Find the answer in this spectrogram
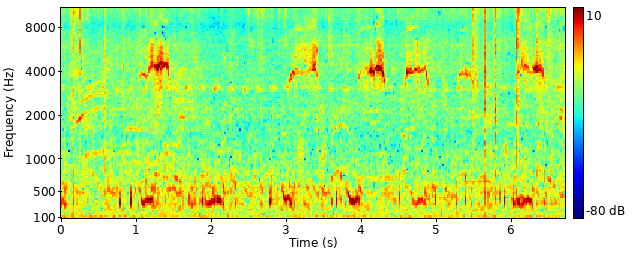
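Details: Racing pigeons in South Africa coo in low, throaty, overlapping rolls throughout, while a small bird's high chirps break in every second or so.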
